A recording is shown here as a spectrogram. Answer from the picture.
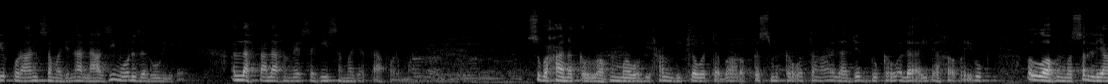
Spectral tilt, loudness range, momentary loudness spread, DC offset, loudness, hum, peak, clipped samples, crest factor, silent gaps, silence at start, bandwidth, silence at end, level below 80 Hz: -7.5 dB/octave; 5 LU; 17 LU; under 0.1%; -34 LUFS; none; -12 dBFS; under 0.1%; 22 dB; none; 0 s; 15 kHz; 0 s; -66 dBFS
